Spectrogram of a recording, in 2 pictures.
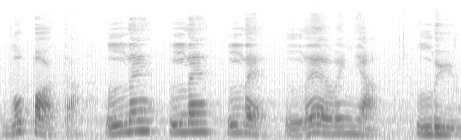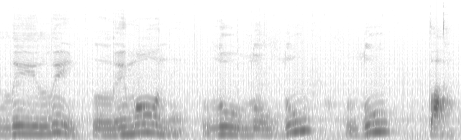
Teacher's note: а струмінь нашого повітря повинен проходити по краям язичка голосовий зв'язки дзвинять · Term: звук л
